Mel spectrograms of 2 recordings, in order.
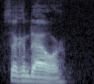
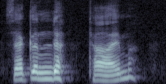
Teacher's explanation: La única vez que se oye la D es si la siguiente palabra empieza por sonido de vocal.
